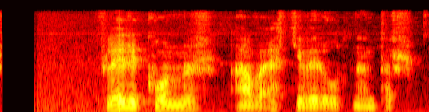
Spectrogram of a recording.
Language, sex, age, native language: Icelandic, male, 60-69, Icelandic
